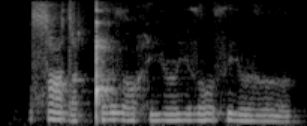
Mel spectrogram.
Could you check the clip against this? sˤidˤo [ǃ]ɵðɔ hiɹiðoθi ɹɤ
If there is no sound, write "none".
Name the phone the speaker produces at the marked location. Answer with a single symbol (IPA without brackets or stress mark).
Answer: ǃ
